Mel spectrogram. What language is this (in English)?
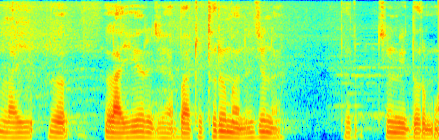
Bodo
